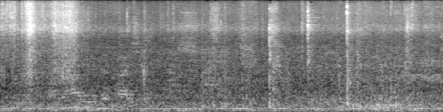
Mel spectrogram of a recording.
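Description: Indoor room noise: a steady low hum with faint, indistinct voices and a few brief clicks scattered through.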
